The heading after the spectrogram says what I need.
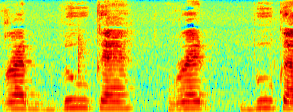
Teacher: پہلے با کا مخرج پکڑنا ہے، پھر آپ نے ہونٹوں کو گول کرنا ہے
